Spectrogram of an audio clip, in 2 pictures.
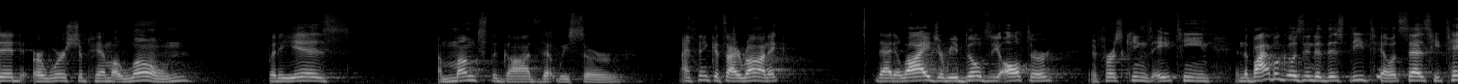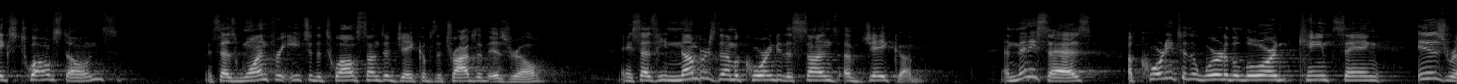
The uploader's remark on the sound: Faith Baptist Church in Hamilton, NJ.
